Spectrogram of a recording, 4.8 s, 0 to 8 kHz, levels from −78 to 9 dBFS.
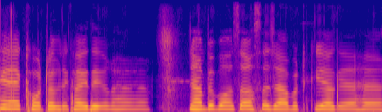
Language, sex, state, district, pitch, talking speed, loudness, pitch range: Hindi, female, Bihar, Vaishali, 245 Hz, 190 wpm, -13 LUFS, 235-250 Hz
